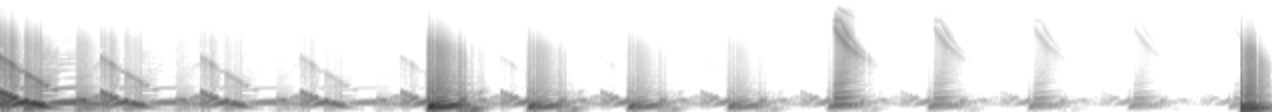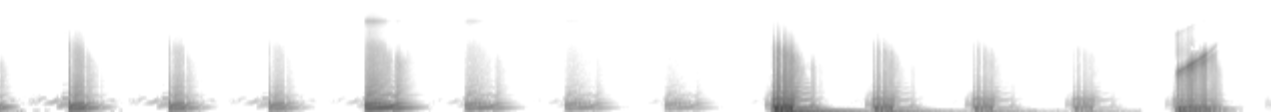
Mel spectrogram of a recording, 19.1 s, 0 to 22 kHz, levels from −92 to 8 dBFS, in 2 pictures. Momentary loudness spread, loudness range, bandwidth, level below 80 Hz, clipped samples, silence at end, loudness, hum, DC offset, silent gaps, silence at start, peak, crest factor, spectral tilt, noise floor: 26 LU; 15 LU; 12.5 kHz; -54 dBFS; under 0.1%; 0.4 s; -37 LUFS; none; under 0.1%; 14.97-15.01 s; 0 s; -12 dBFS; 26 dB; -7.5 dB/octave; -80 dBFS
